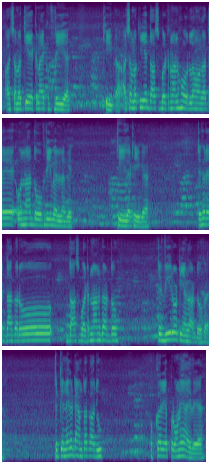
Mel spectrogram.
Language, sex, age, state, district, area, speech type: Punjabi, male, 18-30, Punjab, Gurdaspur, urban, spontaneous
